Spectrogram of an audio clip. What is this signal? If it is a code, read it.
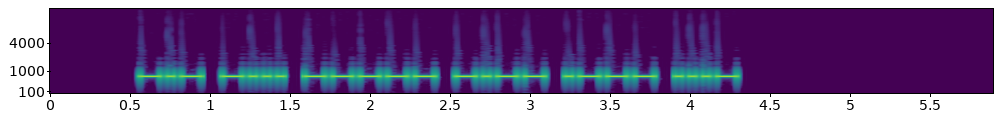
Morse code, heard as a keyed tone, about 27 wpm, 700 Hz. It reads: KB0YJV
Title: USA Call Signs - 6 Characters - Repeated 2x - 28wpm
